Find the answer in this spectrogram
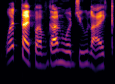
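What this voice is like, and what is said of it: Imitates a basic toy computer voice. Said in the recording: “the desktop computer sounded like Computron, which was this toy ... it would go ... accent I'm trying to do”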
